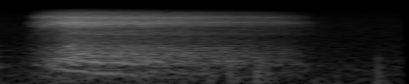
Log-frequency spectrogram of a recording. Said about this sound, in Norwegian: Vi gjør det en gang til. Pust godt inn med nesa.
